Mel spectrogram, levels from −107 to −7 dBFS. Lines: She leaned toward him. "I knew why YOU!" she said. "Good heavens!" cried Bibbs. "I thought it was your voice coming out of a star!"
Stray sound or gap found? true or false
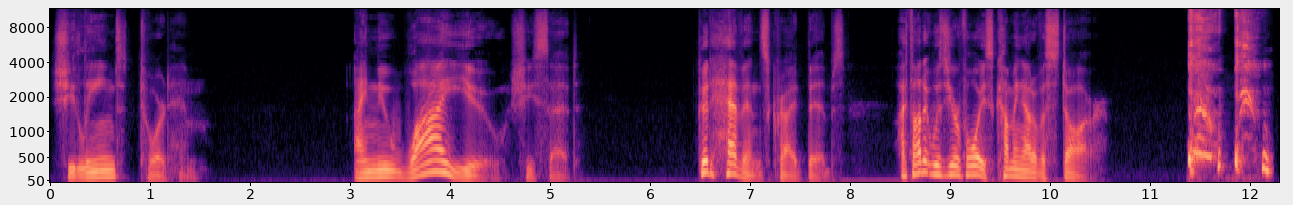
true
